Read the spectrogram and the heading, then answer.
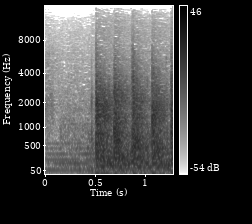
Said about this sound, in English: Later, Lenny holds his gun as Eddie knocks on an apartment door.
